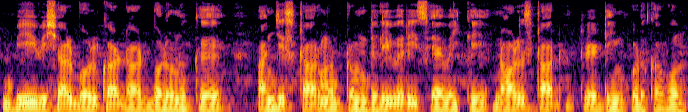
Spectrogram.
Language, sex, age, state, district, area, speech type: Tamil, male, 30-45, Tamil Nadu, Viluppuram, rural, read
